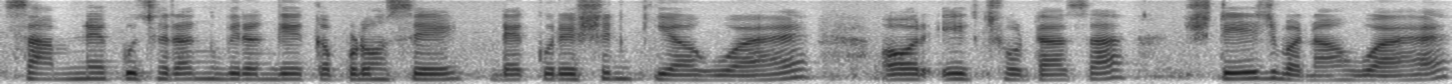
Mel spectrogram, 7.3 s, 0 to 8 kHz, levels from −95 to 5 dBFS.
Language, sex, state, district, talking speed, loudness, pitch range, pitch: Hindi, female, Haryana, Jhajjar, 150 wpm, -16 LUFS, 180-205 Hz, 190 Hz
